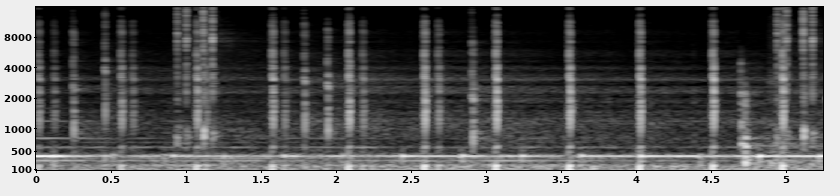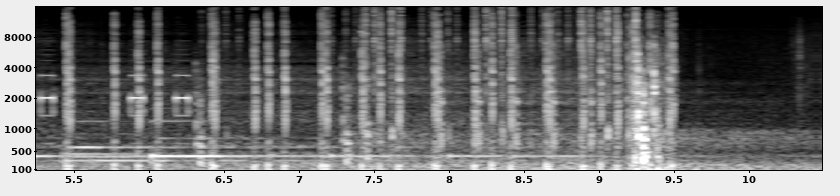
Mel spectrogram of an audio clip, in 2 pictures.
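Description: Rapid clicking of a computer keyboard being typed on, over a steady low held music tone, with short electronic beeps a little past the middle. The clicks thicken into a fast flurry with one louder burst near the end.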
